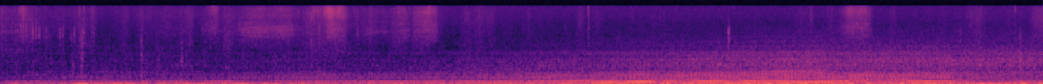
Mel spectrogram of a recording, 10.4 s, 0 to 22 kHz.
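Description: Kia Stinger GT's 3.3-litre twin-turbo V6 running as the car drives, a low engine note that grows louder about six seconds in with a slight rise in pitch.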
